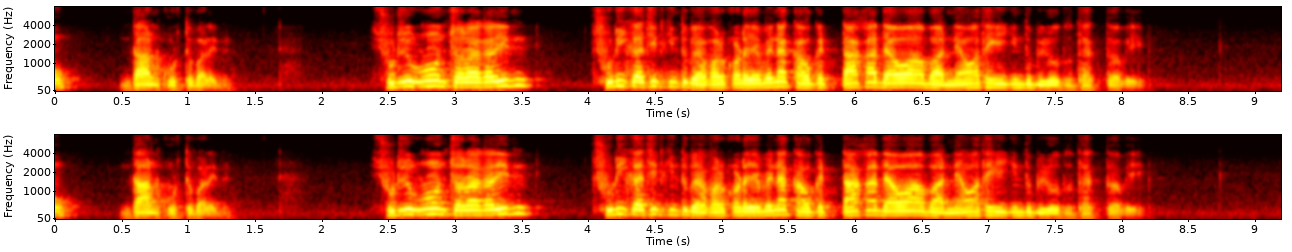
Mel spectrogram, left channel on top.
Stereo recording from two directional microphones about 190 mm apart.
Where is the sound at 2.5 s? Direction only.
25° left (ahead or behind).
